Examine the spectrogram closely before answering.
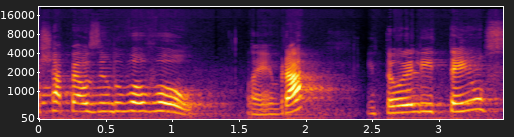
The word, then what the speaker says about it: vovô: vô vô vô escuta o som do ó ele deu uma fechadinho ó vovó vovô tem um som aí mais fechado certo então encontro enquanto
